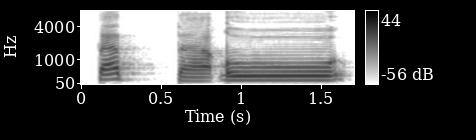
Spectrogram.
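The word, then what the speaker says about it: تتقوا: ইল্লা আং তাত্তাকু, তা দিয়ে তা ধরবে, তা তা জবর তাত, তা জবর তা, তাত্তা, আং তাত্তা কু, কু এক আলিফ টান পেশের পরে ওয়াও সাকিন, আং তাত্তাকু।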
